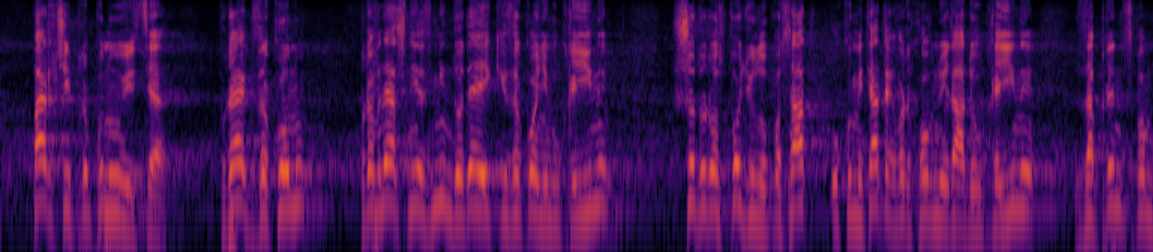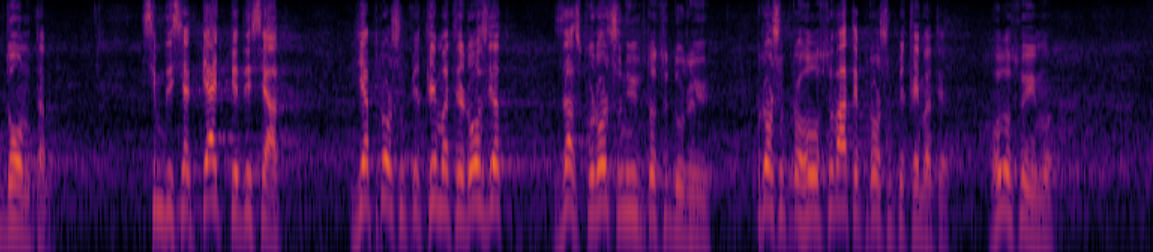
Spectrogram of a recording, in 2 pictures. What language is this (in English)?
Ukrainian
